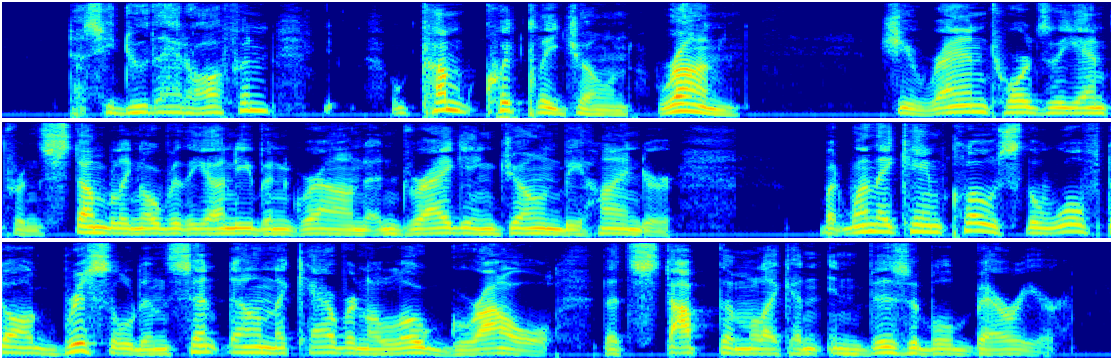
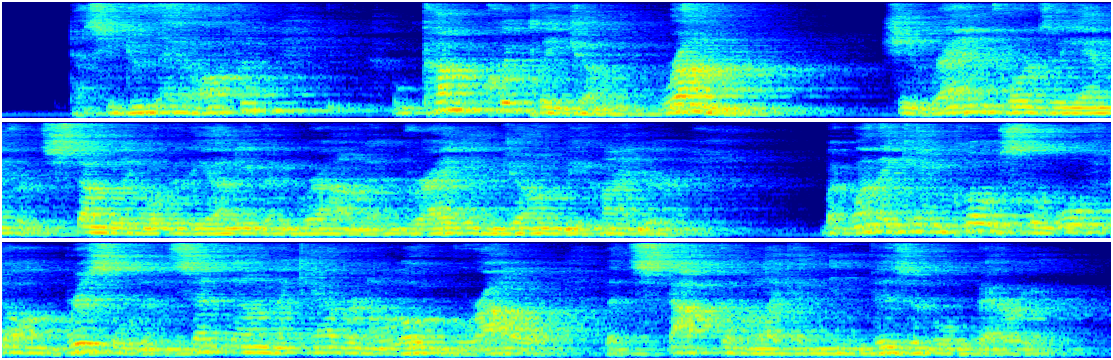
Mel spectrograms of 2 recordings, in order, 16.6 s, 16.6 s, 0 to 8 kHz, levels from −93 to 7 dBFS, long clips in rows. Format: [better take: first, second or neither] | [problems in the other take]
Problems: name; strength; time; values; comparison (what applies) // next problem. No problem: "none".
first | room echo; dies away in 1.1 s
